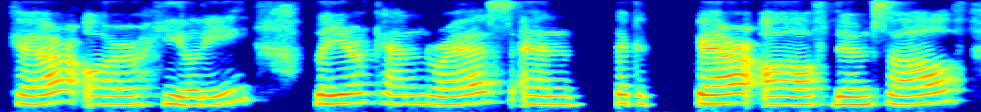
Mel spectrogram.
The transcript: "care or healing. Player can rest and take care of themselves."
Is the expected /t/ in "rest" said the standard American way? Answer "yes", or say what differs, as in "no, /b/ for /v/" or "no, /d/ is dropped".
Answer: no, /t/ is dropped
